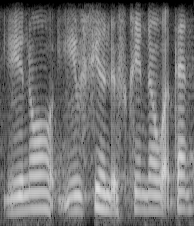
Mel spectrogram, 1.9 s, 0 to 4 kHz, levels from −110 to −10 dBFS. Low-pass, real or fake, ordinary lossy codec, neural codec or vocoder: 3.6 kHz; fake; Opus, 64 kbps; codec, 16 kHz, 2 kbps, X-Codec, HuBERT features, trained on balanced general audio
